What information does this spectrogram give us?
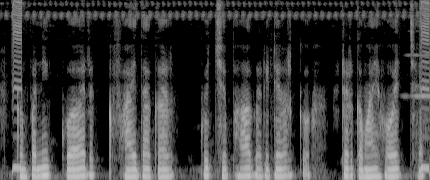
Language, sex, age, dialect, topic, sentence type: Maithili, male, 18-24, Bajjika, banking, statement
